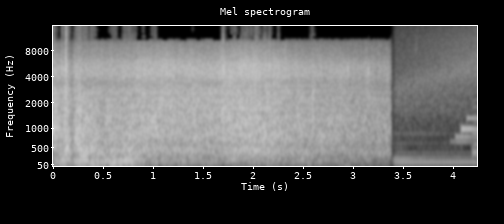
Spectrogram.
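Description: A person jumping into a backyard swimming pool: a loud splash on entry, then rushing, splashing water for about three seconds, which cuts off abruptly. Quiet music starts near the end.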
